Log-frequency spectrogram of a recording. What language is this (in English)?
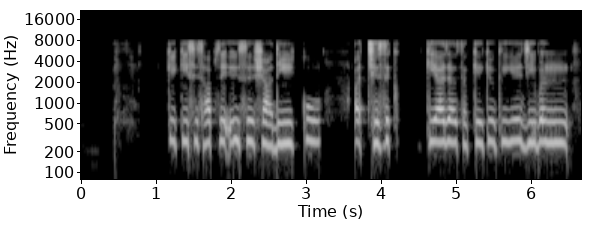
Hindi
